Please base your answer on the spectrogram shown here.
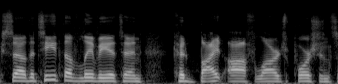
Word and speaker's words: Livyatan: i'm pronouncing levitan right we looked it up and i still don't even know it could be leviathan leviathan i don't know leviton i'm leviathan it's just straight up leviathan i know but they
